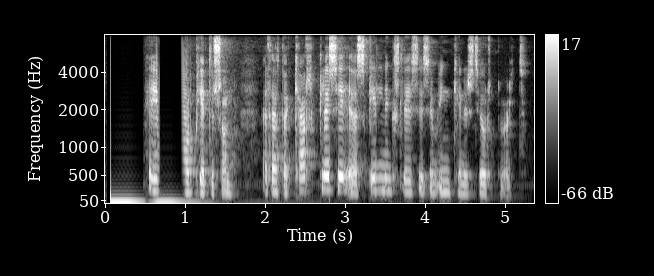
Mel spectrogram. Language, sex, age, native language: Icelandic, female, 30-39, Icelandic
